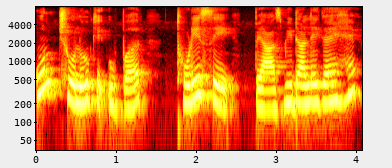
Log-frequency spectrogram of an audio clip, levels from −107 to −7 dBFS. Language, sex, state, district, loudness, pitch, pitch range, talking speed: Hindi, female, Bihar, Gopalganj, -21 LUFS, 210 Hz, 190-225 Hz, 160 wpm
